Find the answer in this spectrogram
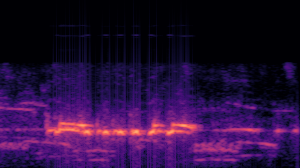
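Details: A farm-raised zebra dove bred for singing contests gives one short, rapid trilled coo phrase lasting about a second and a half, over faint low cooing from other birds.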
